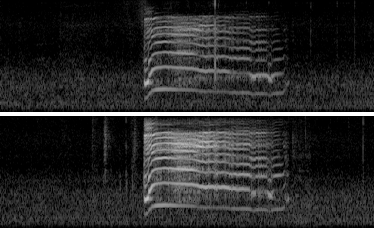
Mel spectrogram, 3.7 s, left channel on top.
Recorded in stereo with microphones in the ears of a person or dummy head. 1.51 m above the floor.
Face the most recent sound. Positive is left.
turn(degrees=-45)  # may be behind; listen again after turning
